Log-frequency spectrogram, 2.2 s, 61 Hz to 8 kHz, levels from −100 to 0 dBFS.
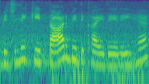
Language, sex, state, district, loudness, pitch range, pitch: Hindi, female, Punjab, Pathankot, -18 LUFS, 190-250 Hz, 205 Hz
